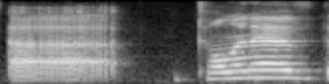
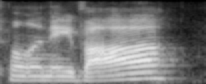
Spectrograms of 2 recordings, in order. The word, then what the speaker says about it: Tolineva: So they could actually, speaking Russian and pointed out the thing with Tolinev, the female airman who's with them. Her last name should actually be pronounced Tolineva because she's a female and that's how Russian names work and stuff.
